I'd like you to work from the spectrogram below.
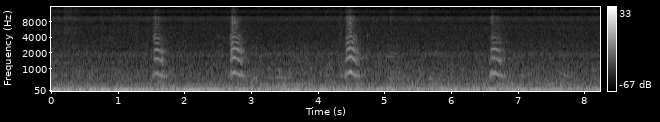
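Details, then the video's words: At Jardin aux Canards in Monaco, morning ducks swimming give four well-spaced, clear honking calls, each a short arched note about a second or two apart, over a continuous low hum of water. "Relaxing Duck Sounds"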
